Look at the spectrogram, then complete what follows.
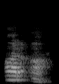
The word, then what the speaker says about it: arqa: But in Aramaic, for example, in Mandaic, the scribes write arqa, but they pronounce it ar'a.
